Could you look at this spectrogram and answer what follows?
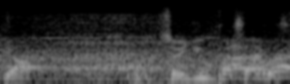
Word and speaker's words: Jung: Texas announcers told me by the way it's pronounced young so you but I was familiar with him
